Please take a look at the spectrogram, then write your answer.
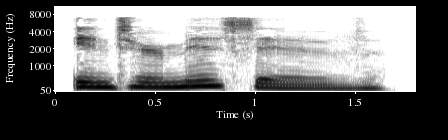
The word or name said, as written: intermissive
